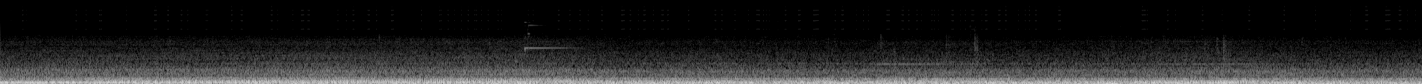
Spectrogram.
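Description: Tyres roll and hum on the road surface.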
